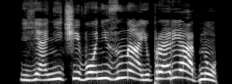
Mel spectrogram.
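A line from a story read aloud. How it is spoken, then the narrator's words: Loud plaintive cry. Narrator (Russian): Жалобно и столь же громко вскрикнул Серафим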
